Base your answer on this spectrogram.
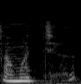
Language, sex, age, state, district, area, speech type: Kashmiri, male, 18-30, Jammu and Kashmir, Shopian, rural, spontaneous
